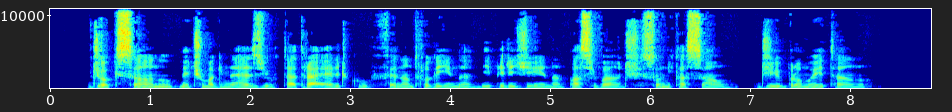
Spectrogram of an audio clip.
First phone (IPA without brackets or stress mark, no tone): d͡ʒ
